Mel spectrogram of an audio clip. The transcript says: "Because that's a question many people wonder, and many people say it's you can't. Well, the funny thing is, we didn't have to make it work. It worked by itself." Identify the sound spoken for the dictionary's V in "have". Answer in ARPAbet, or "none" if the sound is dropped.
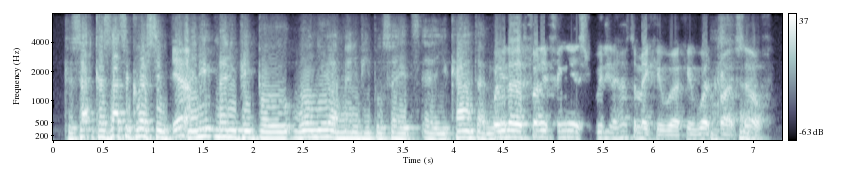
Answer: F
